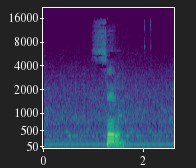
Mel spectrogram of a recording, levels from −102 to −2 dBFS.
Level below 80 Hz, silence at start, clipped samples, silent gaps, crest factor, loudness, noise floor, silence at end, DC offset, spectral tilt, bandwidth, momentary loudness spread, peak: -66 dBFS; 1.1 s; under 0.1%; none; 20 dB; -33 LUFS; -58 dBFS; 0.95 s; under 0.1%; -7 dB/octave; 15.5 kHz; 27 LU; -18 dBFS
